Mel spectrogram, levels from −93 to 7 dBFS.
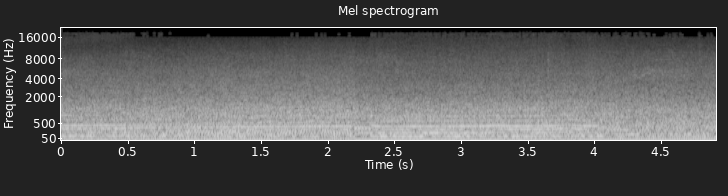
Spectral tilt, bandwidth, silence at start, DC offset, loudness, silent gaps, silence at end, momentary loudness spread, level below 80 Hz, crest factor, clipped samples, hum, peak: -6.5 dB/octave; 18.5 kHz; 0 s; 7%; -17 LUFS; none; 0 s; 3 LU; -30 dBFS; 10 dB; under 0.1%; none; -4 dBFS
